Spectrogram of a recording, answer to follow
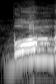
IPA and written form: bɒm (Bomb)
